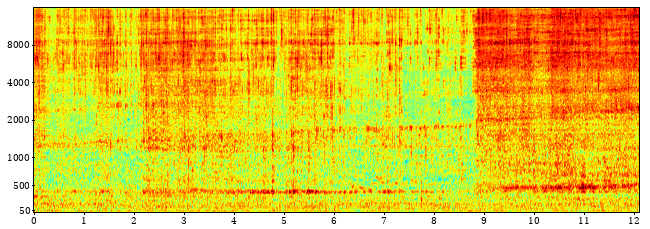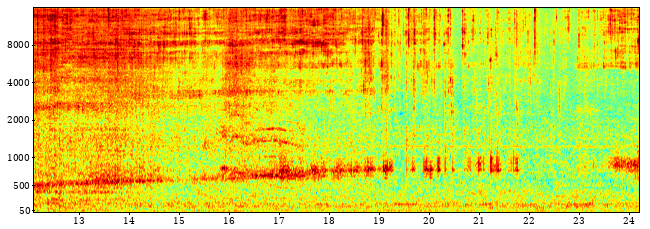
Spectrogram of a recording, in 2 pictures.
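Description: Water pouring in a steady stream into a large plastic water bottle, the pitch of the filling rising slowly as the bottle fills up.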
